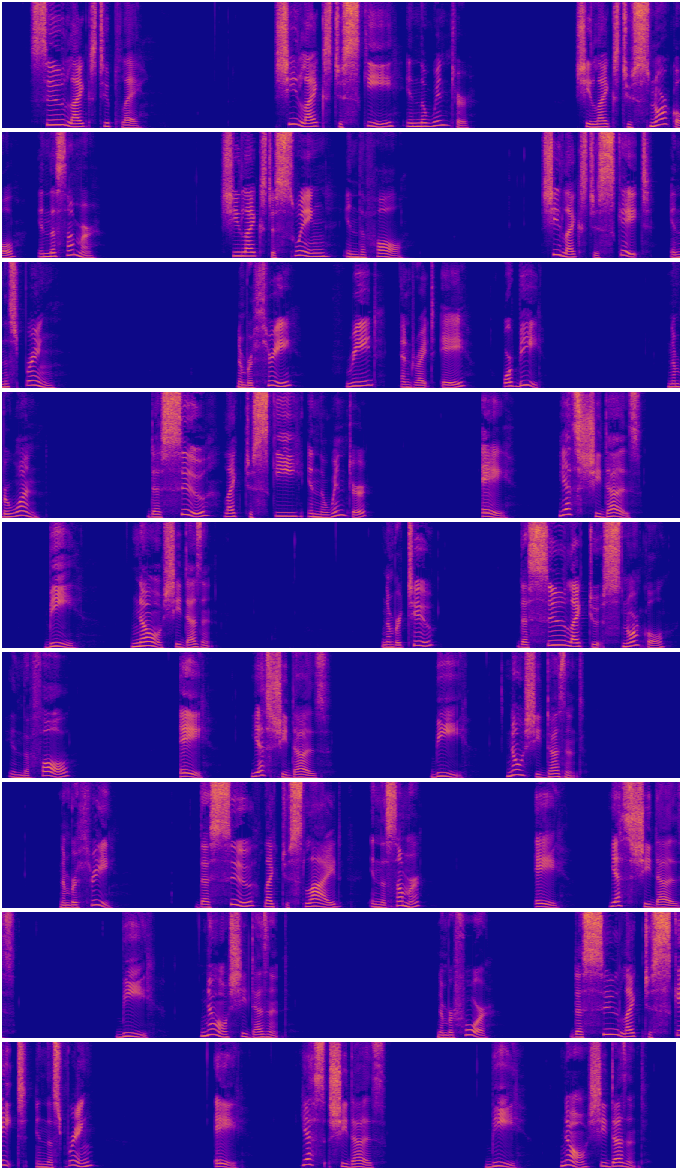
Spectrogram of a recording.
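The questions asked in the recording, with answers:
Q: Does Sue like to ski in the winter?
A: A: Yes, she does.

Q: Does Sue like to snorkel in the fall?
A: B: No, she doesn't.

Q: Does Sue like to slide in the summer?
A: B: No, she doesn't.

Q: Does Sue like to skate in the spring?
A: A: Yes, she does.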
